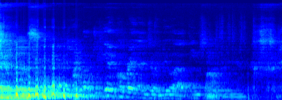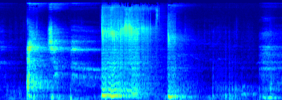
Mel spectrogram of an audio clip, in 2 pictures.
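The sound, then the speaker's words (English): A run of sampled fart noises, pitched and chopped into a rough rhythmic pattern, with a couple of louder raspy bursts near the end and some chuckling voices mixed in. “Everybody has GarageBand, and you can fart in there, and you can sample it, and just be like.”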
